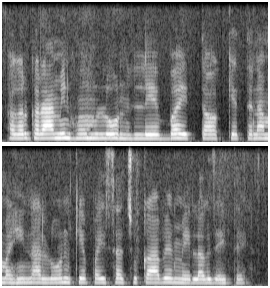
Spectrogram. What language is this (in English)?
Magahi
